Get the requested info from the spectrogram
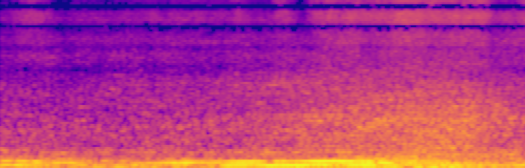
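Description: Car engine running at low revs: a low hum that shifts in pitch and grows louder about two seconds in.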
